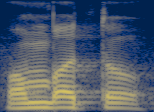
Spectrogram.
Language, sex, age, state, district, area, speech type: Kannada, male, 18-30, Karnataka, Chikkaballapur, rural, read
